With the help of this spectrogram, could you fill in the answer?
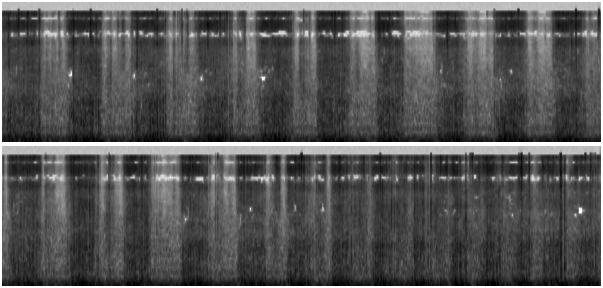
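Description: Fingernails scratch back and forth across the loops of a flat beige loop-pile carpet piece, a solid textile. The result is a steady run of soft, rough, scraping strokes with a dull low-heavy texture and little brightness, rising and falling in an uneven rhythm.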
